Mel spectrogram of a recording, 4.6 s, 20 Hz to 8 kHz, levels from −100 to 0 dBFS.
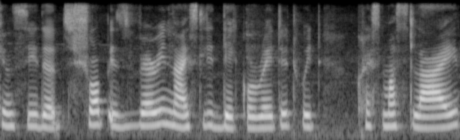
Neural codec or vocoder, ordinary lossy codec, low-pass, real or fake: none; none; 7.2 kHz; real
